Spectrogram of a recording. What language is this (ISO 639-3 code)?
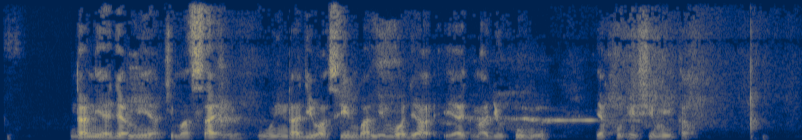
swa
